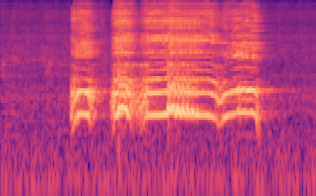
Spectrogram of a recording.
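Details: A rooster crows at dawn atop a mango tree, one full cock-a-doodle-doo: short lead-in note, brief break, a strong steady middle note and a dipping, rising-falling end, then quiet background.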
